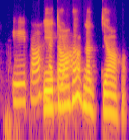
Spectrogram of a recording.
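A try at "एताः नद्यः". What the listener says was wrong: Nadyaha. There is no dirgham.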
